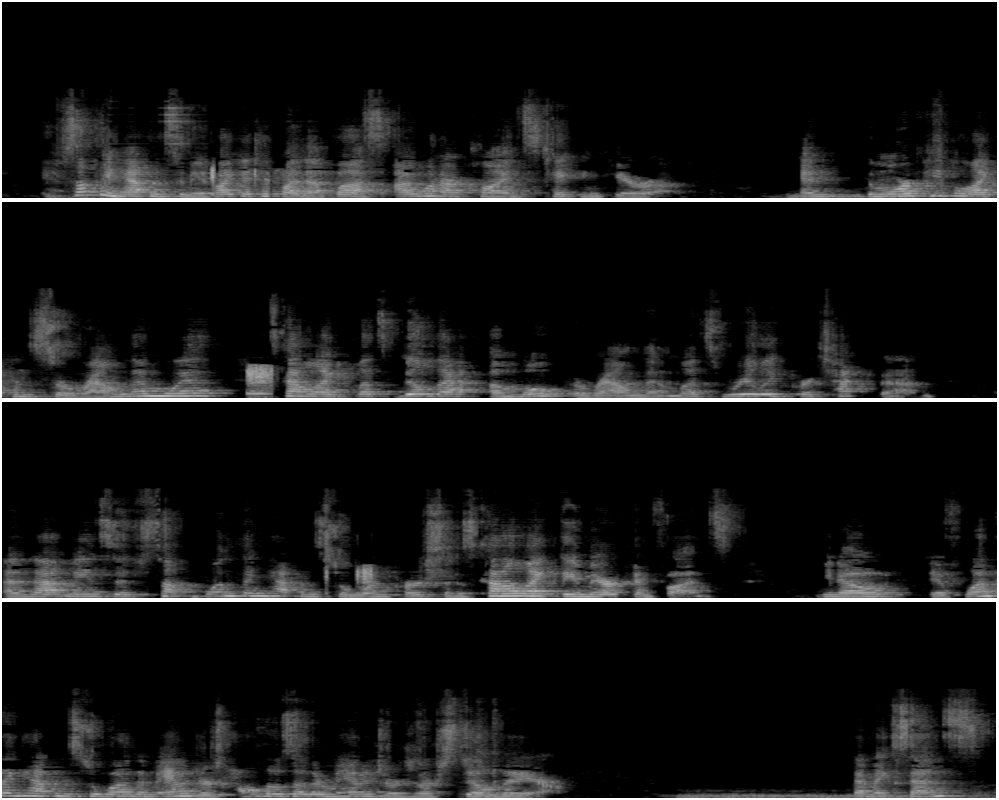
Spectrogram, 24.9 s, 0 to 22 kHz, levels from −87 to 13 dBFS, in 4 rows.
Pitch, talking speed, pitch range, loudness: 230 Hz, 195 wpm, 210-255 Hz, -28 LUFS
